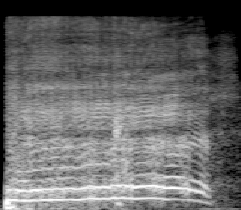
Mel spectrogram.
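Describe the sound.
A voice imitates a souped-up car engine, like the cars kids soup up in the city, holding a steady, buzzing vocal drone for nearly two seconds before it drops off and fades. Loud, with no other sounds.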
